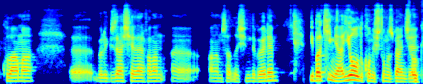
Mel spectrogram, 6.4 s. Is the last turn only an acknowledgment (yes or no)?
no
